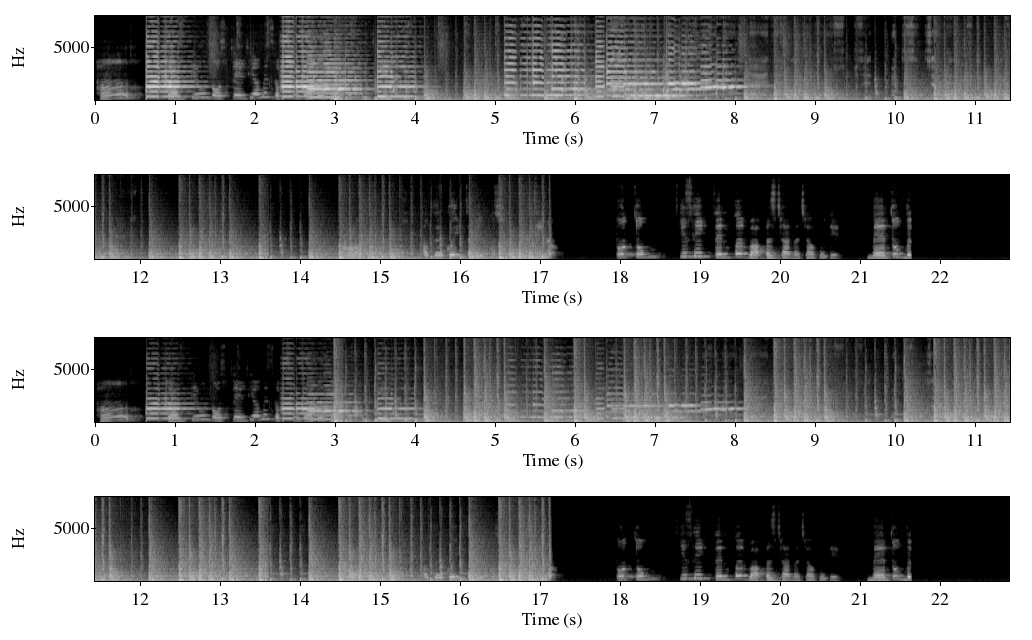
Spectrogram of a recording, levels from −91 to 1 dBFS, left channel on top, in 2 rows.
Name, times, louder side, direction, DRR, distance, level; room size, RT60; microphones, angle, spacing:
voice 1, 0.0-4.2 14.5-15.2 15.5-17.2 18.0-20.7 21.1-21.6, left 2 dB, 50° left, 6.4 m, -39 dB
sound 1, 0.6-1.3 2.3-4.2 5.1-8.3, left 9 dB, 65° left, 0.3 m, -26 dB
sound 2, 2.9-17.2, right 2 dB, 60° right, 2.3 m, -31 dB
voice 2, 6.1-12.0, left 2 dB, 30° left, 8.0 m, -48 dB
head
